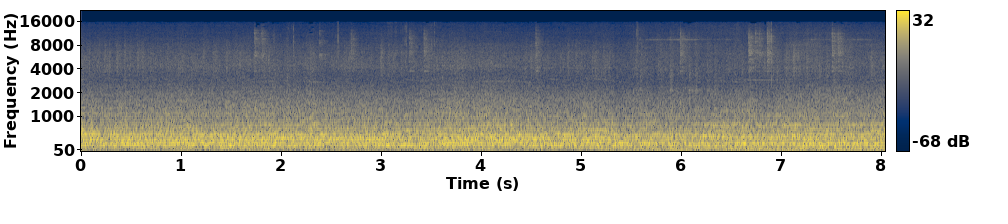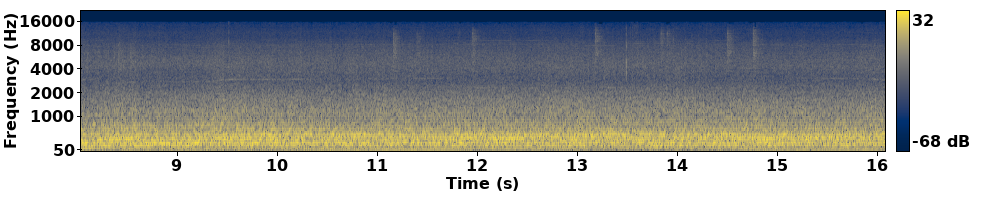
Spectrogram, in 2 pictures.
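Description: Loose fittings rattle and click inside a moving bus.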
